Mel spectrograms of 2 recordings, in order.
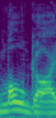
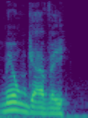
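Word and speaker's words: Milngavie: just as bad as i said mole guy in in in glasgow i spelt meal gavi it was two years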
